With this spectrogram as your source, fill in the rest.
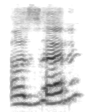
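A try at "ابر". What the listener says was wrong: नहीं नहीं, ज नहीं अबर। वो बे का नुक्ता है, फिर उसके बाद रे है। अब अब्र भी हो सकता है।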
